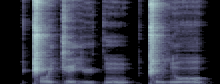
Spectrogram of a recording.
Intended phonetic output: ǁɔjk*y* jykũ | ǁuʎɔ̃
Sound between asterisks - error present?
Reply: yes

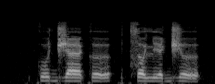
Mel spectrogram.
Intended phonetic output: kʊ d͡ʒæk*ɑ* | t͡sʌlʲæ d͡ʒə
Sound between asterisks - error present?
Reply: yes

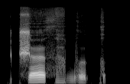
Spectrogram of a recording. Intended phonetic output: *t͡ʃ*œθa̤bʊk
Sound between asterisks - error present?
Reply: no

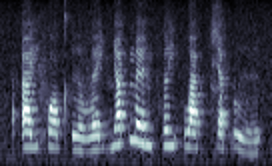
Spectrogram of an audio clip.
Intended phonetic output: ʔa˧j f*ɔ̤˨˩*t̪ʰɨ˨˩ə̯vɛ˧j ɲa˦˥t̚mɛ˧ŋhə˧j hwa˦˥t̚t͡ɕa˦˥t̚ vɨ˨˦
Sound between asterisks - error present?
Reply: yes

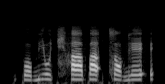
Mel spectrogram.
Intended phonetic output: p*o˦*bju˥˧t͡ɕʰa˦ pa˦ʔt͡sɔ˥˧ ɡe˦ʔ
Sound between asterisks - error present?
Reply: yes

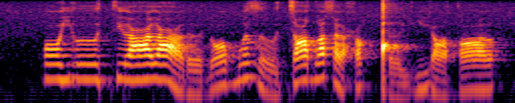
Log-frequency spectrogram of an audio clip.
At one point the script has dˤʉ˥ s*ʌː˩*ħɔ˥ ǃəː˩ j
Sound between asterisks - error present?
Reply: yes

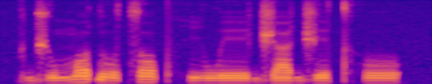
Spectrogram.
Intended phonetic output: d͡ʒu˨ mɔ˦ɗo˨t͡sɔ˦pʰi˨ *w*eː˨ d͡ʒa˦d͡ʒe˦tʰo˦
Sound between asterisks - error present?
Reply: no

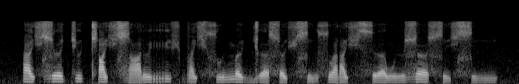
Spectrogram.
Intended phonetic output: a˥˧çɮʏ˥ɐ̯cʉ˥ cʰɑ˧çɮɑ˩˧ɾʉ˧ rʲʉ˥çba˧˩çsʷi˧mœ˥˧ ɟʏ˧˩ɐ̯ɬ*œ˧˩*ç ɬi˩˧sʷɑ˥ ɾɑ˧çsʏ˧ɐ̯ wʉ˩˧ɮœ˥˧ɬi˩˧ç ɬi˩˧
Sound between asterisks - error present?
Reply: no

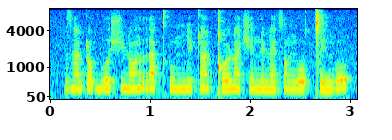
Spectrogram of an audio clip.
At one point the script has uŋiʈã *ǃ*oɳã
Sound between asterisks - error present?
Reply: no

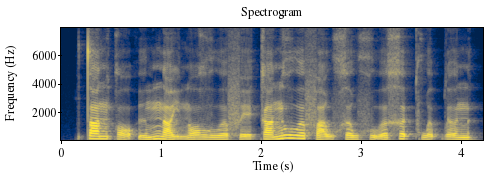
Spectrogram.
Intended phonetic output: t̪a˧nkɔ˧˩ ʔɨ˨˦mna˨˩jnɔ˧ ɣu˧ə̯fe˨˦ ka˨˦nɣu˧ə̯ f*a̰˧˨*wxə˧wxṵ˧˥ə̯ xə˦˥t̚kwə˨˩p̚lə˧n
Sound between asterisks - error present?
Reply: yes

